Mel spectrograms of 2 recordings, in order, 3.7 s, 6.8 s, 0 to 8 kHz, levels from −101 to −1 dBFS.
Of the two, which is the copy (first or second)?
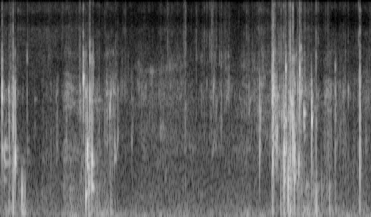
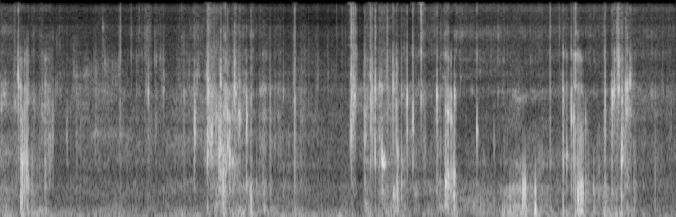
second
